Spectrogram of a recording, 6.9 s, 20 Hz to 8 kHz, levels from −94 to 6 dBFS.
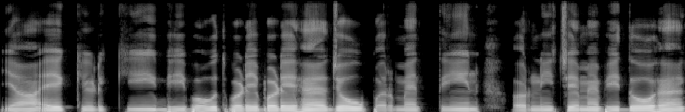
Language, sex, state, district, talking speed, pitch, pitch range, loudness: Hindi, male, Jharkhand, Deoghar, 150 wpm, 125 Hz, 120-130 Hz, -17 LUFS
